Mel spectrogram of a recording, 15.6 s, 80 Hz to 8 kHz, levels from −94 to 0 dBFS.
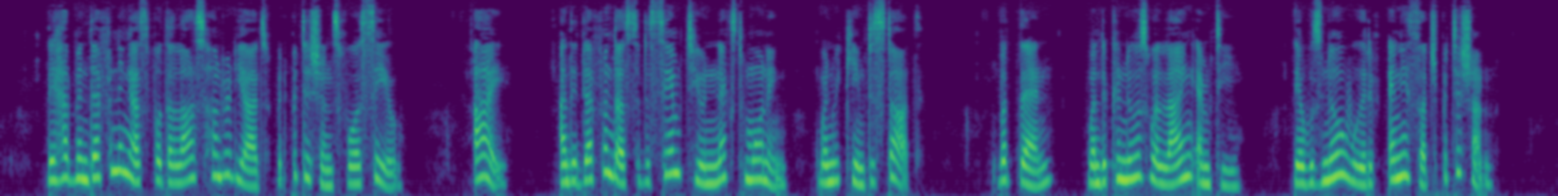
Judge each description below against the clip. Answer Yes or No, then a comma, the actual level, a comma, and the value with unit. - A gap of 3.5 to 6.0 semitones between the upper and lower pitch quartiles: Yes, average, 4.2 semitones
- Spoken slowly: No, average, 180 wpm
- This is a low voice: No, high, 240 Hz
